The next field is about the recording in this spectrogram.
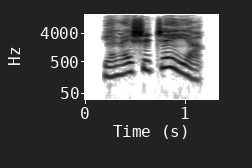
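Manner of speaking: ordinary delivery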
